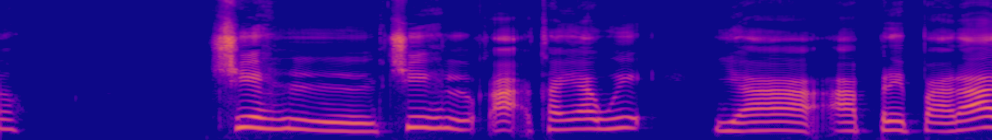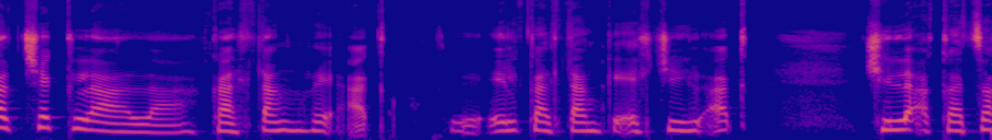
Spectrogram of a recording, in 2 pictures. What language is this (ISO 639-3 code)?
quv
